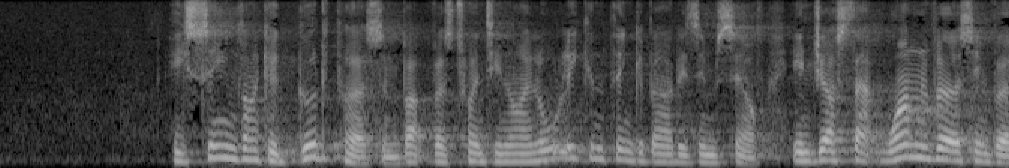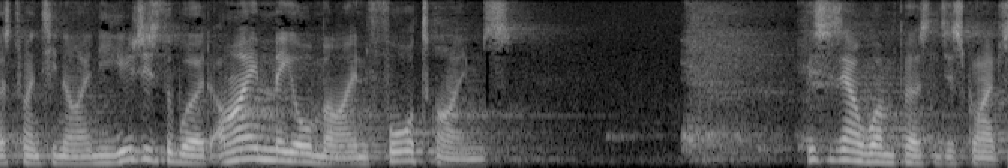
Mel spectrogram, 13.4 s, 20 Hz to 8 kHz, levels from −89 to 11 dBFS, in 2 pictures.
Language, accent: English, British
